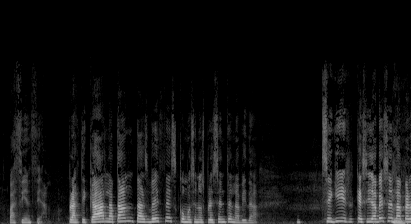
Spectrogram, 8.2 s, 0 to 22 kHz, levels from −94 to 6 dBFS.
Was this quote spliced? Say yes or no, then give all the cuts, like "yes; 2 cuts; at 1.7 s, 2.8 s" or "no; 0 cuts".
yes; 1 cut; at 2.3 s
